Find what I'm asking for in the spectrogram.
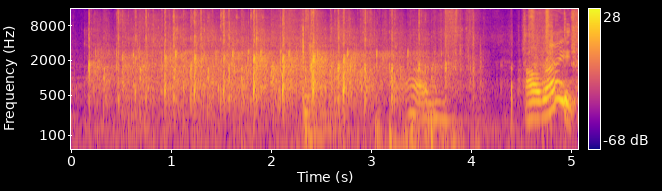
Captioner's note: audience applauds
